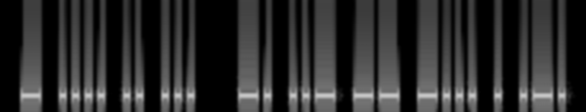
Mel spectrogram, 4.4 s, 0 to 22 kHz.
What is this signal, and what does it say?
Morse code, heard as a keyed tone, about 25 wpm, 600 Hz. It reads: THIS NUMBER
